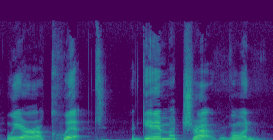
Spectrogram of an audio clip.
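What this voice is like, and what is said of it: Put-on American Southern accent. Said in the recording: “we have a southern accent”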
